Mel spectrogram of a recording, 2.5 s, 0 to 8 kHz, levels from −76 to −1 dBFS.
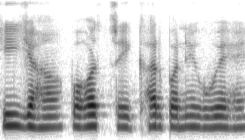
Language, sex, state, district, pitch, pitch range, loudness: Hindi, female, Goa, North and South Goa, 190 Hz, 185-200 Hz, -20 LUFS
